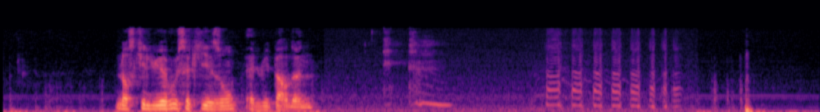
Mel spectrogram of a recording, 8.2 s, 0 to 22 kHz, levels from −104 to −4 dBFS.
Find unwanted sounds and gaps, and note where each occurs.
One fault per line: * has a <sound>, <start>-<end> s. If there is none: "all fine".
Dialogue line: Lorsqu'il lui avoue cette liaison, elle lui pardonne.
* has a throat clearing, 3.6-4.6 s
* has a laugh, 5.3-6.8 s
